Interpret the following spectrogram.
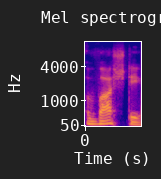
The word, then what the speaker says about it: Vashti: I mispronounced your name vashti right is that how you say yeah okay yeah cool well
